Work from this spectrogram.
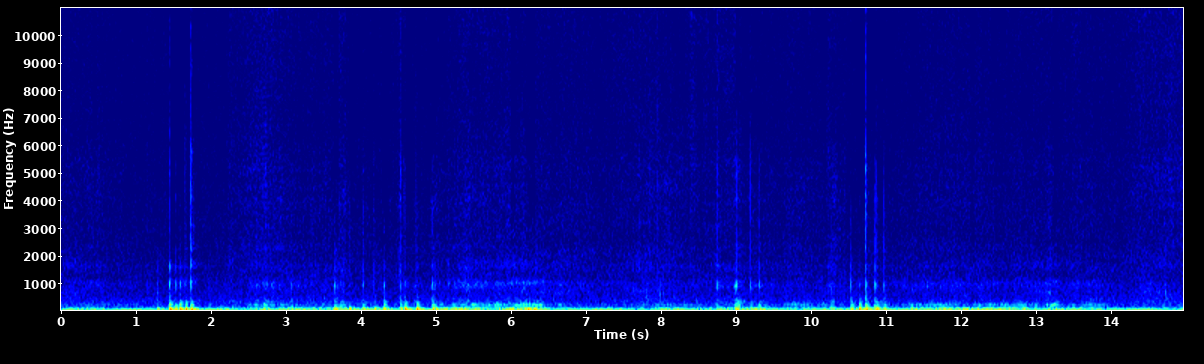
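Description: Fingernails of both hands tap and scratch the card cover of a yellow paperback book lying flat. Quiet, dull taps and soft scratching come in uneven bursts over a steady low rumble, with a few sharper clicks standing out.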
